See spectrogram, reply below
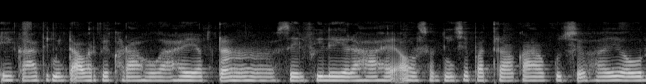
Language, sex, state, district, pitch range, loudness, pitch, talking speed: Hindi, female, Uttar Pradesh, Muzaffarnagar, 180-185 Hz, -18 LUFS, 180 Hz, 195 wpm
